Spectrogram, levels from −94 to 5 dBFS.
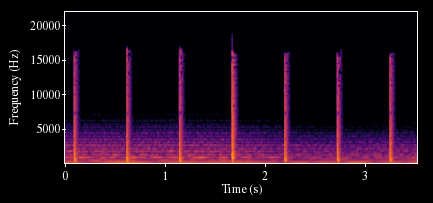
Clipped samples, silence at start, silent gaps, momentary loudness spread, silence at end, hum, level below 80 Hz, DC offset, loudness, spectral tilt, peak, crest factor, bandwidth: under 0.1%; 0 s; none; 13 LU; 0 s; none; -54 dBFS; under 0.1%; -30 LUFS; -2.5 dB/octave; -6 dBFS; 26 dB; 16.5 kHz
